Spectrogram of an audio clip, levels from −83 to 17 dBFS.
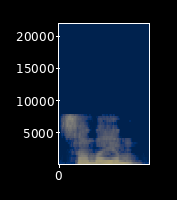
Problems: none marked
